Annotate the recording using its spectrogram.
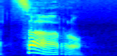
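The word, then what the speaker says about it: caro: C se prononce toujours ts. Exemple, la tsaro, le tsar.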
